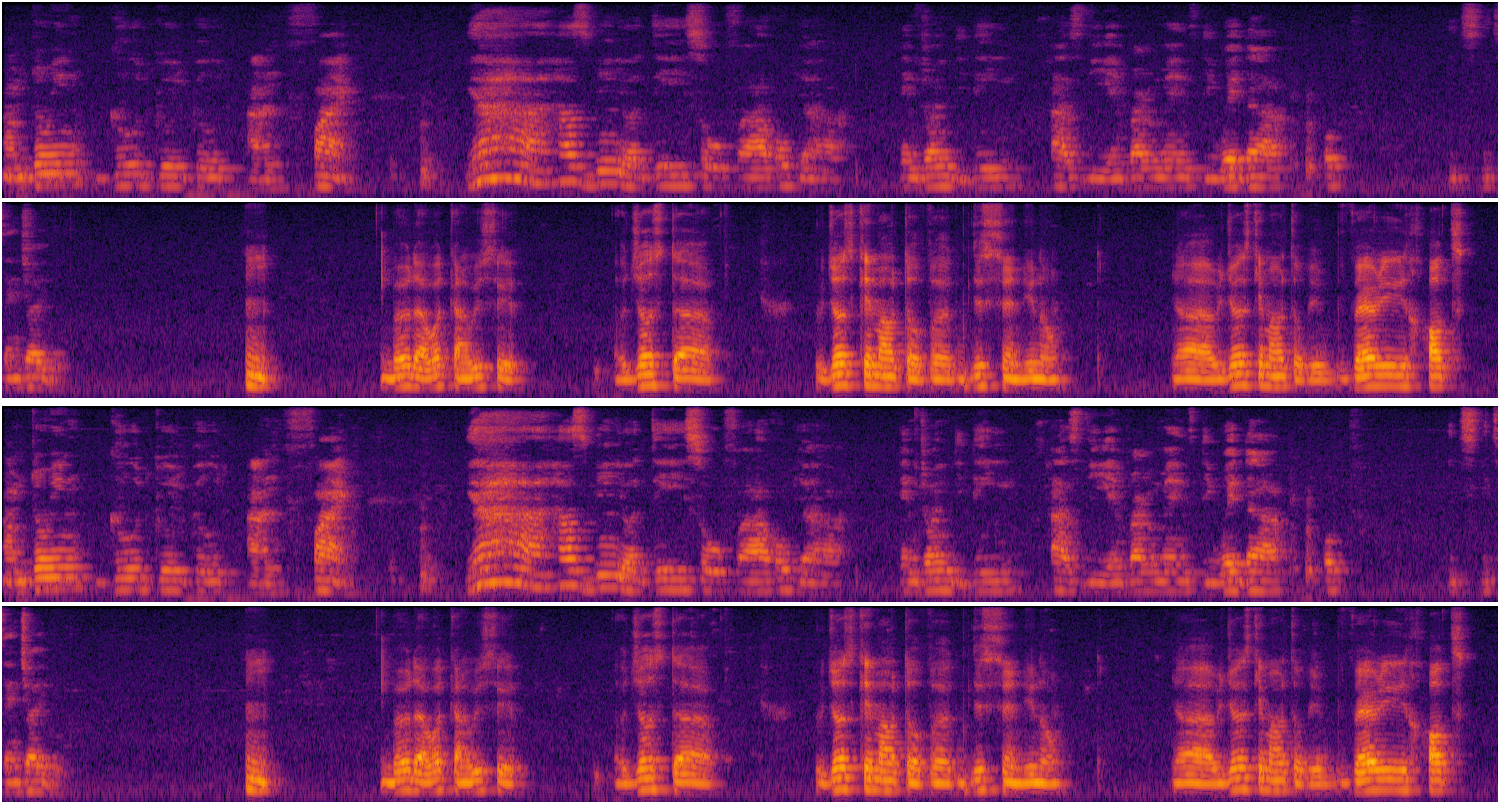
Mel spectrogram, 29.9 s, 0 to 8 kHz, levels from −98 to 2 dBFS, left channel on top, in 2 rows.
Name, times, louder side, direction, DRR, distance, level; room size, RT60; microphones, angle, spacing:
voice 1, 0.0-3.5 4.2-4.3 4.6-8.4 9.0-10.1 10.5-13.4 14.5-15.6 28.1-28.2, right 2 dB, 60° right, 1.2 m, -35 dB
voice 2, 18.7-20.1 21.1-22.1 23.1-25.6 26.7-29.6, equal, 10° left, 0.8 m, -25 dB
7.4 x 4.2 x 5.9 m
head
